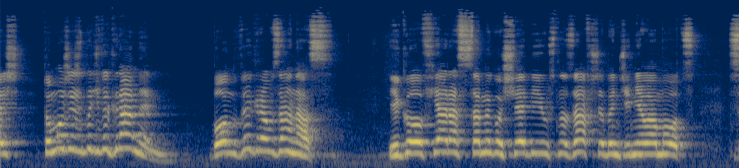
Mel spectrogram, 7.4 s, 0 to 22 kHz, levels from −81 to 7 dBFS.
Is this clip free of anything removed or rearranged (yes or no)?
yes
